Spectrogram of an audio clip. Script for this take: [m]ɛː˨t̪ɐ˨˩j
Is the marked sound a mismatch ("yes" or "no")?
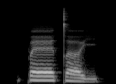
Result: yes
